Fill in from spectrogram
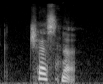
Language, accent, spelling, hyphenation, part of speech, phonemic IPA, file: English, General American, chestnut, chest‧nut, noun / adjective, /ˈt͡ʃɛs(t)ˌnʌt/, En-us-chestnut.ogg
